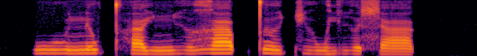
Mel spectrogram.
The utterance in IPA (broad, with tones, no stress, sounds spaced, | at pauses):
w u˧ n ə˧ w t̪ʰ a˨˩ j ɲ i˨˩˦ ə̯ ɣ aː˦˥ p̚ t̪ əː˧ c ɨ˨˩ w j i˨˩ ə̯ s aː˨˩ k̚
